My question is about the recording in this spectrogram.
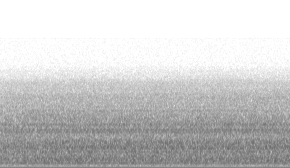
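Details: Payne high-efficiency gas furnace with no-heat fault, blower run via control board test (igniter works, no gas): steady whoosh with low hum, no rubbing or rattle; blower running normally.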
